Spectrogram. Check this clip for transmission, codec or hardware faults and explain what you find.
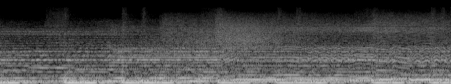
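One fault is present, running through the whole clip: a wrong sample rate. The audio plays at exactly twice its proper speed, and its pitch is raised by 12 semitones, a full octave. Speed and pitch have shifted together by the same factor of 2.0, which points to samples recorded at 16 kHz being played back at 32 kHz with no rate conversion. Every event arrives in half the expected time, and the sound comes across as high and hurried throughout.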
